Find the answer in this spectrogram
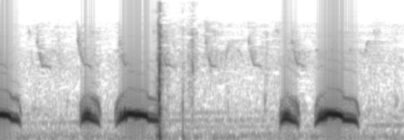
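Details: Spotted dove coos used as a trapping lure, two short-long pairs of low mellow notes, interrupted by a sharp snapping click, with faint high chirps of other birds.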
